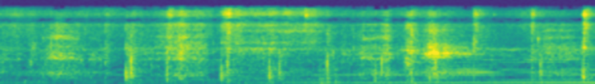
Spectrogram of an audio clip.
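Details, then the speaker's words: Garage furnace makes a loud steady hum but the fan won't start: blower motor energized but not spinning, motor seized (tight), with scattered handling clicks. "he says all it does is make a loud humming noise and the fan won't kick on"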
